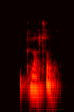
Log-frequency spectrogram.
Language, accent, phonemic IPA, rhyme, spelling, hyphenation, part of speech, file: English, Southern England, /ˈɡlɒt.əl/, -ɒtəl, glottal, glot‧tal, adjective / noun, LL-Q1860 (eng)-glottal.wav
- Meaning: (adjective) 1. Of or relating to the glottis 2. Articulated with the glottis; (noun) A sound made with the glottis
